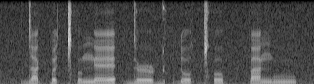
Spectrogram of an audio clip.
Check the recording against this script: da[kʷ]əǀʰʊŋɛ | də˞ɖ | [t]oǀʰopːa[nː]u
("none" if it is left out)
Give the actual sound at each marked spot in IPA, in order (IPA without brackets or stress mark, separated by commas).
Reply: k͡p, ɗ, ŋ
